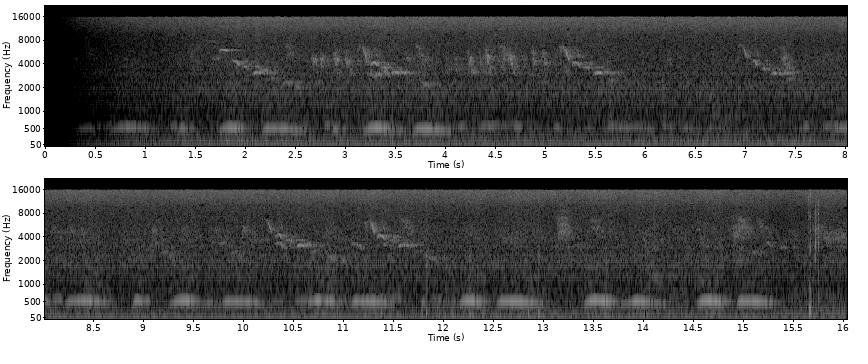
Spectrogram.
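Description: Birds calling: one bird repeats a low note over and over, about two to three times a second, while small birds add sharp, falling chirps above it.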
